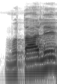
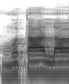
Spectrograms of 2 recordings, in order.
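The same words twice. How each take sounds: First: मुताले ending in "e"; wrong pronunciation. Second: मुताला ending in open "aa"; correct pronunciation. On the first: Teacher showing viewers the common error, mispronounced. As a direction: say "mu-taa-le" for मुताले. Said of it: "मुताले नहीं होता है". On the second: Teacher correcting the error for viewers, correctly pronounced. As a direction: say "mu-taa-la" for मुताला. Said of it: "मुताला होता है". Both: Shown as a demonstration.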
